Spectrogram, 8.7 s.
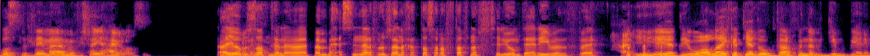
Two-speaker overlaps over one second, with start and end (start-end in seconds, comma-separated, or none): none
